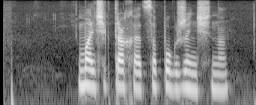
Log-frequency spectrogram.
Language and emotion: Russian, neutral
